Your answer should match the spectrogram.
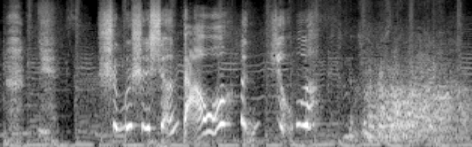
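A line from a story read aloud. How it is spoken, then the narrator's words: Sobbing tearful question. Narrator (Chinese): 那个女的……哭了，抽泣着问道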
